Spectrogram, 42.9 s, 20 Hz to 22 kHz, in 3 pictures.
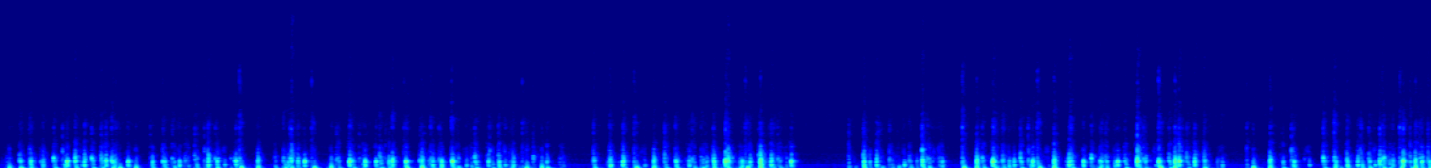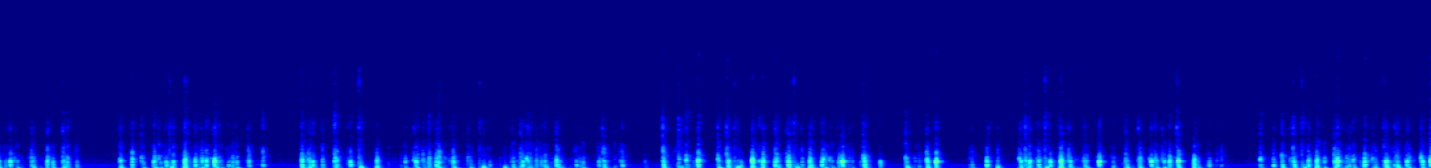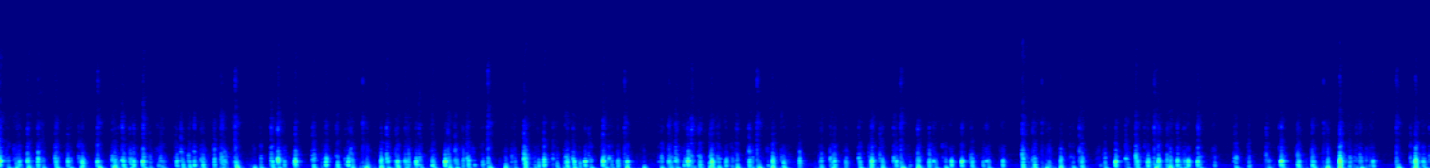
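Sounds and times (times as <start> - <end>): fast keyboard typing: 0.0 - 42.9.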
